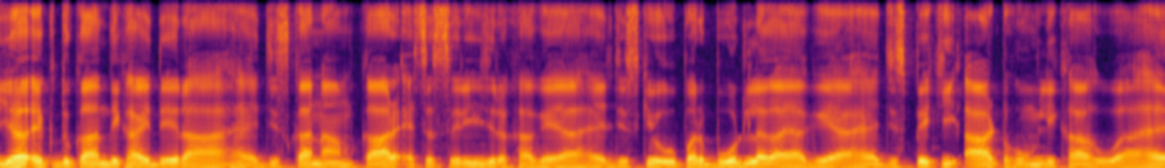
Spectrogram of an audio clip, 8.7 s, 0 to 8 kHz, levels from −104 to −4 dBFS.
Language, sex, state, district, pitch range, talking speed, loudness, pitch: Hindi, male, Bihar, West Champaran, 105-125 Hz, 185 wpm, -18 LUFS, 110 Hz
